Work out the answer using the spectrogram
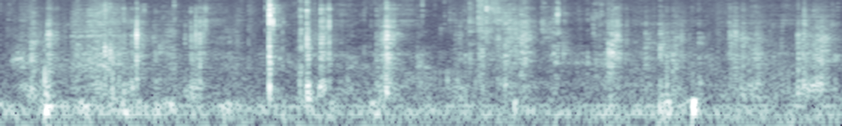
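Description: A person chewing a crispy fried chicken wing close to the microphone, with irregular crunches as it is bitten and chewed.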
